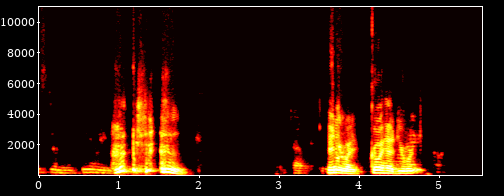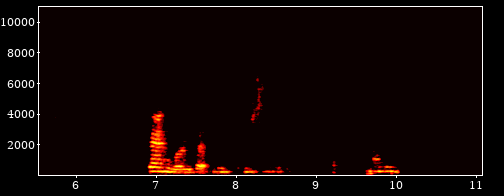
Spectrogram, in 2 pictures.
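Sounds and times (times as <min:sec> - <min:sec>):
man clearing his throat: 0:01.0 - 0:02.0.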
